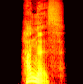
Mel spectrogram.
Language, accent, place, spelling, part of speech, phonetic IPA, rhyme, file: German, Germany, Berlin, Hanges, noun, [ˈhaŋəs], -aŋəs, De-Hanges.ogg
- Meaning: genitive singular of Hang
